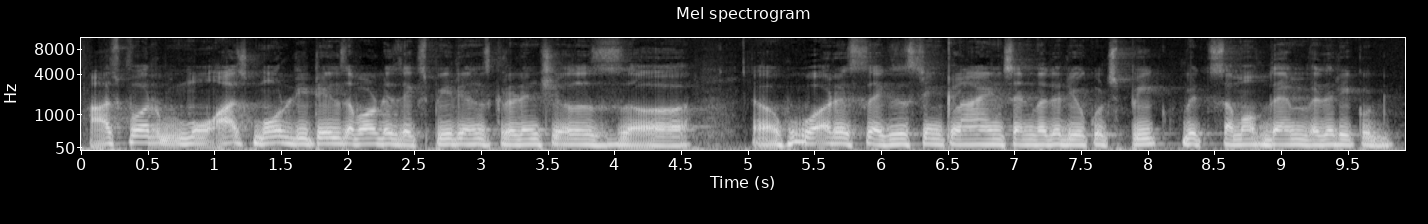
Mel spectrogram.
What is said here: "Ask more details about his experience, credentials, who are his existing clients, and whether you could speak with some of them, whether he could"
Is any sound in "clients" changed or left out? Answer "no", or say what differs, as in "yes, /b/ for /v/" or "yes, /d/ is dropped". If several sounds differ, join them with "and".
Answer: no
